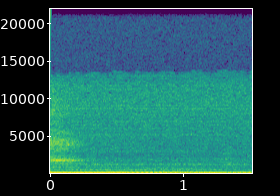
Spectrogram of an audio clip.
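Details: Steady low rumbling suction of an endoscopic ear microsuction device removing firmly embedded wax from a very narrow ear canal, with a Jobson horn also used.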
